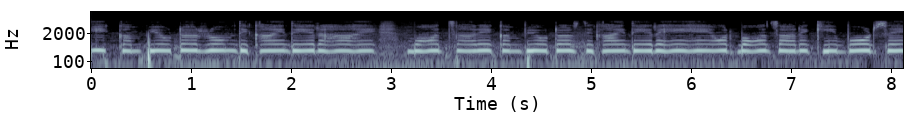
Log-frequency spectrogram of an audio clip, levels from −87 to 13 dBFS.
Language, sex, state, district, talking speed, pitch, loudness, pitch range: Hindi, female, Bihar, West Champaran, 140 wpm, 325 Hz, -19 LUFS, 320-325 Hz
